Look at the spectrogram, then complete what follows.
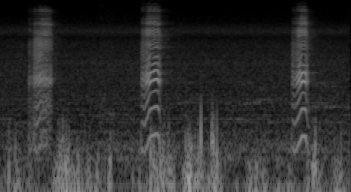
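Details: Cuddled pet Severe Macaw making baby-like sounds: three rough, quavering squawks spaced roughly two seconds apart, harsh and harmonic-rich, against steady low rumbling from handling.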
